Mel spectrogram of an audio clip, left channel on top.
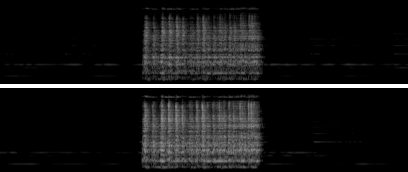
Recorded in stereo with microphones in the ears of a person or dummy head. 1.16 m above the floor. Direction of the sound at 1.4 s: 45° right (ahead or behind).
